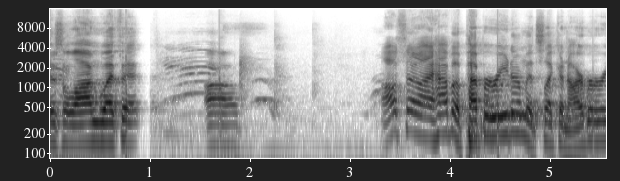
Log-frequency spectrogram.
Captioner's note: audience cheers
